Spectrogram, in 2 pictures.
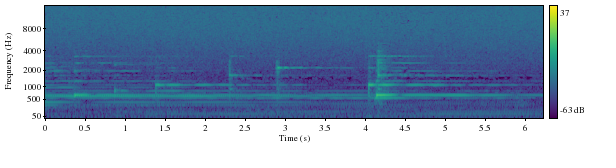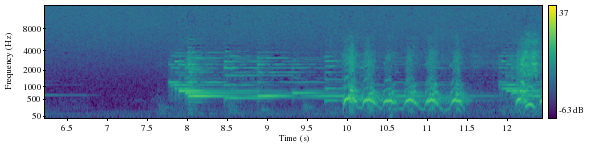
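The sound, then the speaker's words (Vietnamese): A dog barks in a quick run of short, loud, strained yelps near the end, after a quieter stretch of sustained tones. “Đừng có sủa nữa. Sủa hoài ta sốt ruột quá rồi đó.”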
